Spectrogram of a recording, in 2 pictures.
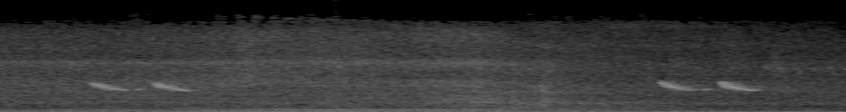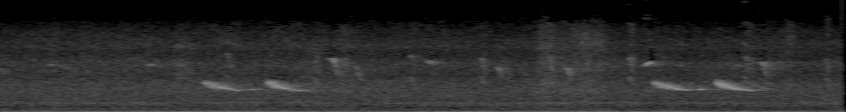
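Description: A bird repeats a short two-note call, two quick falling chirps, four times at even intervals, over a low steady vehicle rumble.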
